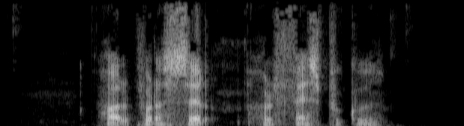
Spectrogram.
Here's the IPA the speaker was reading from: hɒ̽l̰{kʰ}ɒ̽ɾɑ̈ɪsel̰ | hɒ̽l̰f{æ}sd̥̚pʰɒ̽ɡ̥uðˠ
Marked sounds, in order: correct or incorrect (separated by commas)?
incorrect, correct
